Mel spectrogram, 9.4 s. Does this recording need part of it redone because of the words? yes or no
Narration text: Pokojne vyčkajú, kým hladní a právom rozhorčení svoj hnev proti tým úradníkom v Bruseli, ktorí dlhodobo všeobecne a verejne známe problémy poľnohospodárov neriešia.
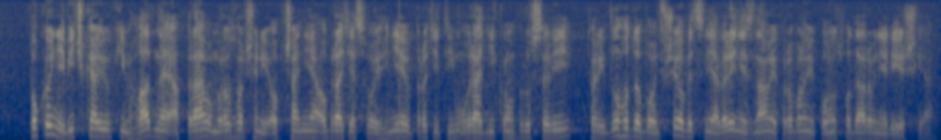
yes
